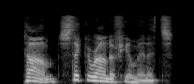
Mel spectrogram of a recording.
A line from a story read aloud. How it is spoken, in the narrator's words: Michael said sharply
